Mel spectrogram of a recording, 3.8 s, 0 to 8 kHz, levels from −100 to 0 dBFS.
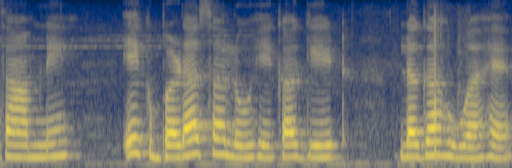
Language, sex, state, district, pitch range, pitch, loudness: Hindi, female, Chandigarh, Chandigarh, 210-235 Hz, 215 Hz, -17 LUFS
